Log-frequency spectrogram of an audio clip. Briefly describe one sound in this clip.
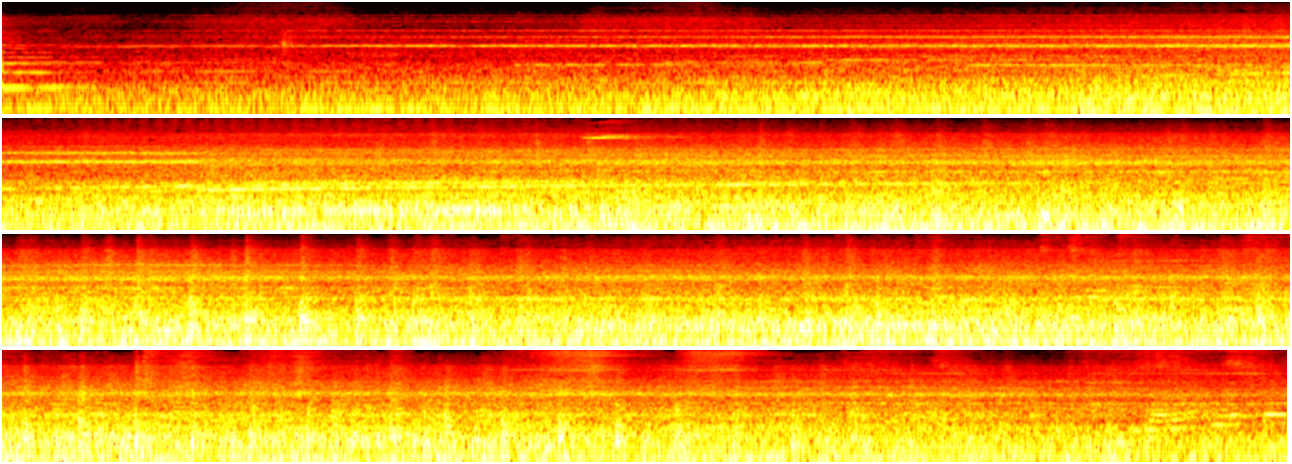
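An electric train pulls away and rumbles past, growing louder with a rising hum.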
